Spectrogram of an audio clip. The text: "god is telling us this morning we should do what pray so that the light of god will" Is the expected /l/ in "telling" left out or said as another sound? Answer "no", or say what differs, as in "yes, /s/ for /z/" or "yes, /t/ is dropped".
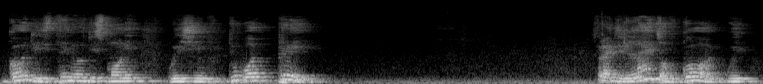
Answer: yes, /n/ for /l/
